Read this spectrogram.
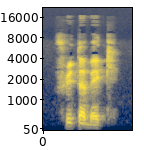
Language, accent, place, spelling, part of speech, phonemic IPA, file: French, France, Lyon, flûte à bec, noun, /fly.t‿a bɛk/, LL-Q150 (fra)-flûte à bec.wav
- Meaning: recorder (musical instrument)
